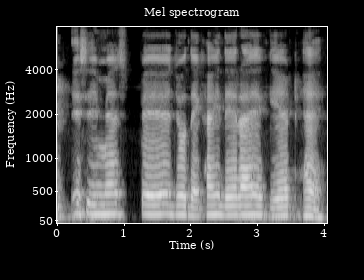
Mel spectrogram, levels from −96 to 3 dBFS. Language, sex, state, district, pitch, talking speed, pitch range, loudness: Hindi, male, Gujarat, Valsad, 145 Hz, 150 wpm, 130-150 Hz, -16 LUFS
